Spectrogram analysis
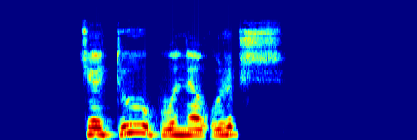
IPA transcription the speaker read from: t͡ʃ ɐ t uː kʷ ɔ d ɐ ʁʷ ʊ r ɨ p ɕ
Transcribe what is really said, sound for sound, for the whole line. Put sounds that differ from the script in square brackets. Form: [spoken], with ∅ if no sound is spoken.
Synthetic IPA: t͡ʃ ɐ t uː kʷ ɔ [n] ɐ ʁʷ ʊ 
